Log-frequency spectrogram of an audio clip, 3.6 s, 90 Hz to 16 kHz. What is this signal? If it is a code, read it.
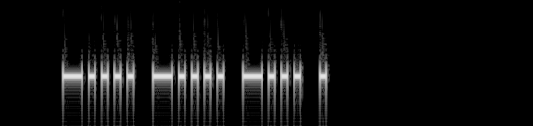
Morse code, heard as a keyed tone, about 27 wpm, 700 Hz. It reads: 66BE
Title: Four Challenging Letter-Number Combinations 28wpm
